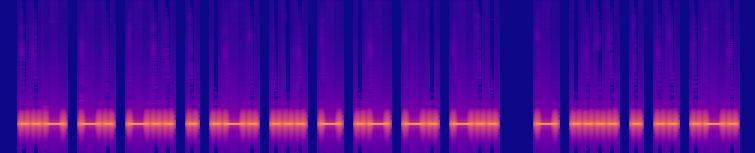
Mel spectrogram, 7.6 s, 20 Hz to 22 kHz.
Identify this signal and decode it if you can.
Morse code, heard as a keyed tone, about 21 wpm, 700 Hz. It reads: UNDERSTAND THEIR
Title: Sentences from Top 1000 Words - Review Part 3 - 20wpm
